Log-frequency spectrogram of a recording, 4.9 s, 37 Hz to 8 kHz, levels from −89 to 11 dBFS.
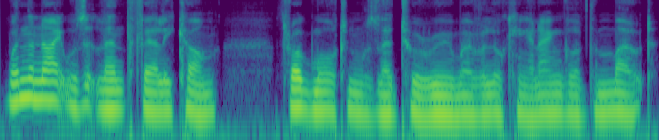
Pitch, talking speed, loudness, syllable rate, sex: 120 Hz, 245 wpm, -16 LUFS, 6.2 syllables/s, male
